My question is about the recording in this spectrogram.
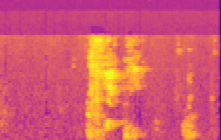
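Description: A quiet, short cough from a person about a second into an otherwise hushed moment, with a faint small sound near the end.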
